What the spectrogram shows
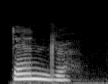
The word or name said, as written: dendr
